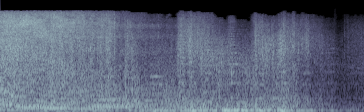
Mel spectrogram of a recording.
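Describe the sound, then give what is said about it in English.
Bombs dropped by wartime bombers explode as they hit the ground, heard as a dense, continuous roar of rumbling blasts and crackle that stays loud throughout, with no clearly separate bangs. “The bombers drop their ordnance. I'm coming! I'm coming! The bombs erupt as they hit the ground below.”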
